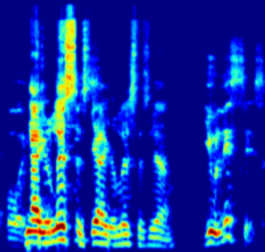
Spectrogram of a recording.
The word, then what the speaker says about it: Ulysses: So guys, this is Ulysses. How do you pronounce your name? Ulysses, right? Or yeah, Ulysses.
